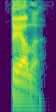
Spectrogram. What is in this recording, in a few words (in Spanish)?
Tela en portugues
